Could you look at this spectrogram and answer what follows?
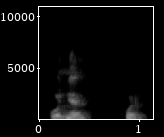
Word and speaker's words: Onyekwelu: My name is just 3 syllables. Onyekwelu.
